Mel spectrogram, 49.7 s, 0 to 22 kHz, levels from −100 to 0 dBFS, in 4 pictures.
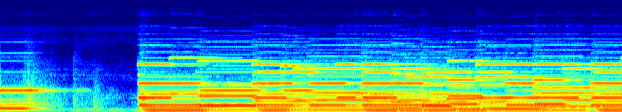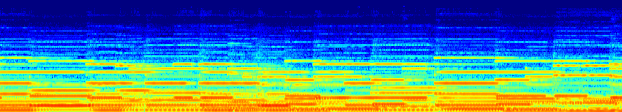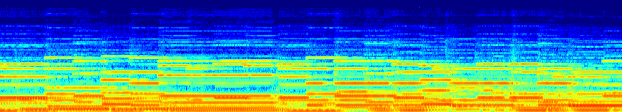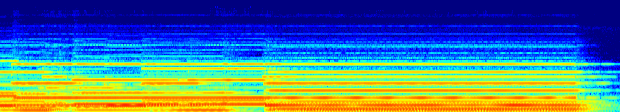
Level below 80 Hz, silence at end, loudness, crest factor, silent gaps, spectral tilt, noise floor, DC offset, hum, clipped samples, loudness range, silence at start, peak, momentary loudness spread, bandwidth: -30 dBFS; 0.3 s; -18 LUFS; 12 dB; none; -11 dB/octave; -55 dBFS; under 0.1%; none; under 0.1%; 1 LU; 0 s; -4 dBFS; 3 LU; 5 kHz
